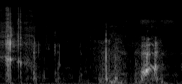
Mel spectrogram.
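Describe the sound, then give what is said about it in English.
Loud, crunchy chewing in two bursts of bites separated by a short pause, wet and gnashing, with no voices over it. “I was just standing around chewing on hands.”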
